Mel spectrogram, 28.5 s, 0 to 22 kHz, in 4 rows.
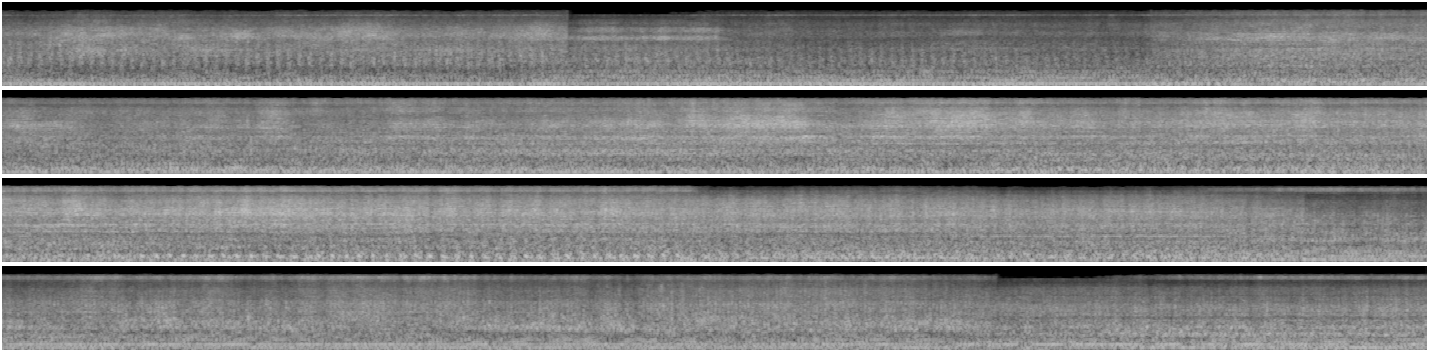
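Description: UH-1Y Venom helicopter running, its turbine engines and rotor making a steady, dense drone with fixed low tones. The sound changes abruptly about six seconds in and again around twenty seconds in.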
